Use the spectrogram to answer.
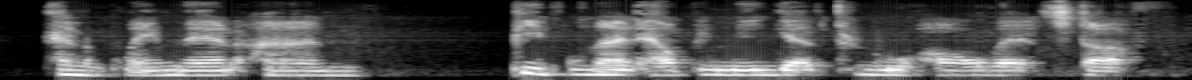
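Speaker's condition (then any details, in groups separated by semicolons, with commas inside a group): Ataxia; balance and speech deficit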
